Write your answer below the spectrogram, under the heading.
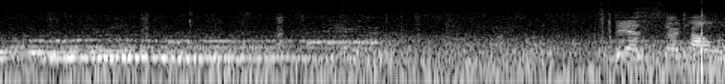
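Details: Gray wolves at a zoo howl together in long, even tones that overlap into a wavering chorus, some notes sliding gently in pitch; brief human voices break in near the end over a low background rumble.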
